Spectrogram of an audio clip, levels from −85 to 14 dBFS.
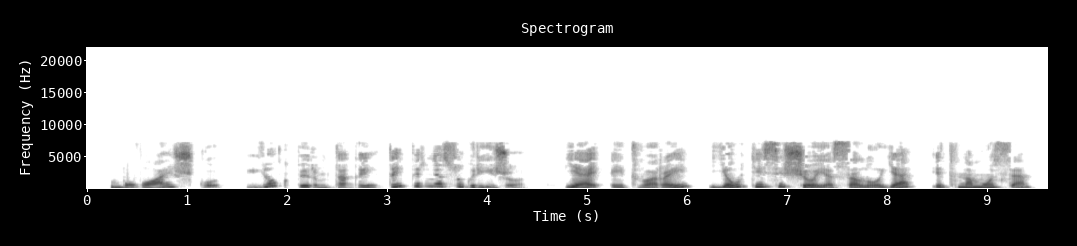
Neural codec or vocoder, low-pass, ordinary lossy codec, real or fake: none; 7.2 kHz; MP3, 32 kbps; real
